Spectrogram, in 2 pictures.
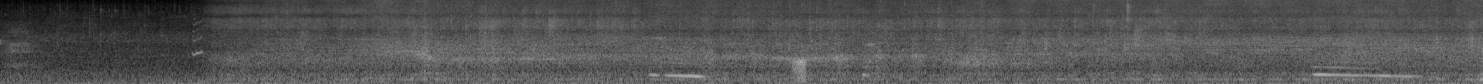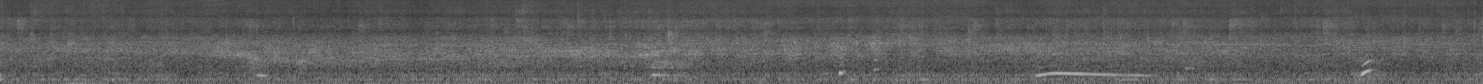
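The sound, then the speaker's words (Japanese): Steady shower spray hisses continuously for the whole stretch, an even wash of water with occasional faint splashes and drips breaking through, as a shower rinses everything off at the end of a wash in the washing area of a hot spring bath. No one speaks. “ではでは、最後にシャワーで全体を流していきましょう。”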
